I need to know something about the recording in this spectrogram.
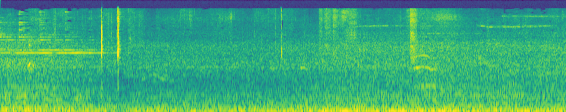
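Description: Steady low rumble of outdoor city ambience, with a couple of brief clicks and faint voices.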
